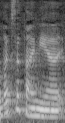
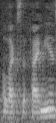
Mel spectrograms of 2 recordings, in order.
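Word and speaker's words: alexithymia: So alexathyia is it's more of a trait than a formal diagnosis.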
